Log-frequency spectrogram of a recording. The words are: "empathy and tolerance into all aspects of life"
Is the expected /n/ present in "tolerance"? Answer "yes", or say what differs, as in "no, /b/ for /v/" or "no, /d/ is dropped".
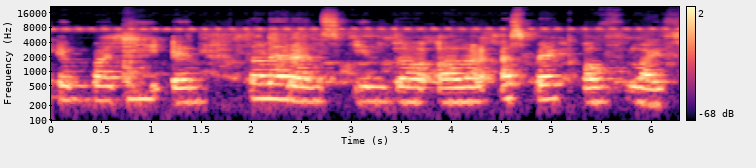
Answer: yes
